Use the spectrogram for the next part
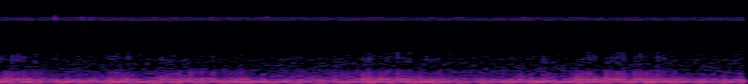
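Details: Mother cat with her litter of about two-week-old newborn kittens cuddling together, eyes only recently opened; a continuous low rumbling purr runs through the whole stretch, steady and unbroken, with a faint constant high hiss behind it.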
